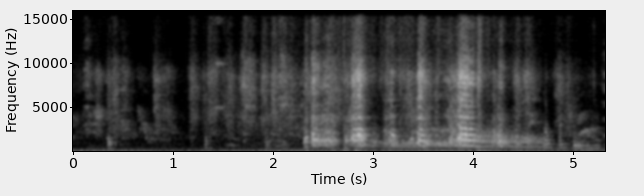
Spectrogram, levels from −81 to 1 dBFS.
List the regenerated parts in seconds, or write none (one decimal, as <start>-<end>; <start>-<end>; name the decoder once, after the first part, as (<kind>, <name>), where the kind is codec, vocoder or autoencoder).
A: 0.0-5.3 (vocoder, BigVGAN v2)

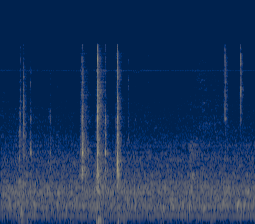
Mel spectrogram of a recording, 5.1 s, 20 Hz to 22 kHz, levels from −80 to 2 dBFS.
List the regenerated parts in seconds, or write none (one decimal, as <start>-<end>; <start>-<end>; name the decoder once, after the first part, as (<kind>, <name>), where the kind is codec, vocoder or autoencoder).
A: 0.0-1.0 (vocoder, BigVGAN v2); 1.5-2.3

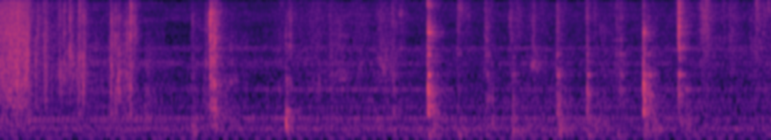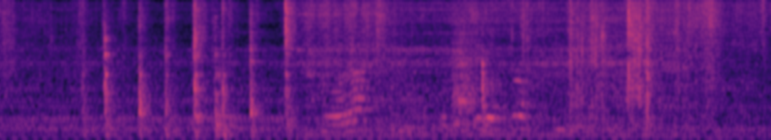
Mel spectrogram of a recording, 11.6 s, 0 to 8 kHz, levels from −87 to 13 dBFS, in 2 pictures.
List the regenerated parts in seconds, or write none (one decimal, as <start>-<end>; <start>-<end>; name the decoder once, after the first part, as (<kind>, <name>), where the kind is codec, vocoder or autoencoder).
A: 10.8-11.6 (vocoder, BigVGAN v2)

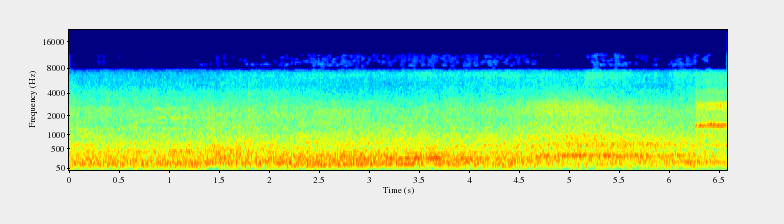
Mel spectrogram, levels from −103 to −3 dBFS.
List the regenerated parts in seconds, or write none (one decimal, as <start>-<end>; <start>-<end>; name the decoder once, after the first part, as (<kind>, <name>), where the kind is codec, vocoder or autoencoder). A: 0.0-2.3 (vocoder, BigVGAN v2)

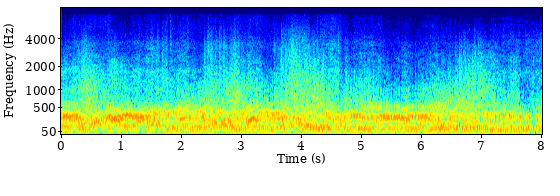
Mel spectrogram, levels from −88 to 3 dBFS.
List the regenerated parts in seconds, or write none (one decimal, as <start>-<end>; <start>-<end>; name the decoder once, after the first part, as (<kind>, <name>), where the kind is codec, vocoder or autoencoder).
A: 0.0-1.5 (vocoder, BigVGAN v2); 5.7-7.5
